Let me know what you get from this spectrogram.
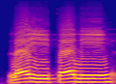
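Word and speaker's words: يا ليتني: Laitani, lai sembut, ya, lembutkan, karena di sini ada hukum tajwid yaitu bacaan lin, yang dimana ya dan waw termasuk huruf lin yang harus lembut dalam pelafalannya.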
